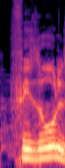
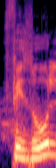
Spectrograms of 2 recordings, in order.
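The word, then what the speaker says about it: फ़िज़ूल: सा और जा को मिला दिया जाता है, जा पढ़ा जाता है, ठीक। फिजूल नहीं होता है, ठीक है, फजूल होता है।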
